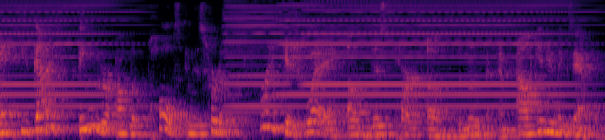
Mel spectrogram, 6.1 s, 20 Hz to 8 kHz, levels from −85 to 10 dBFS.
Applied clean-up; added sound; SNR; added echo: none; Harmonica; 11 dB; reverberation time 0.8 s.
